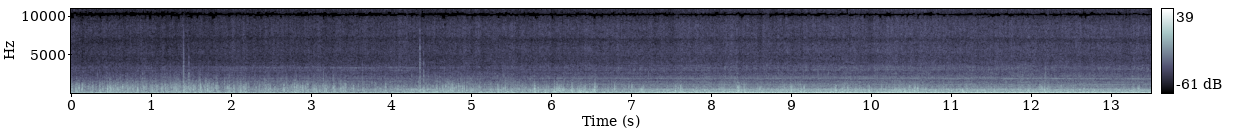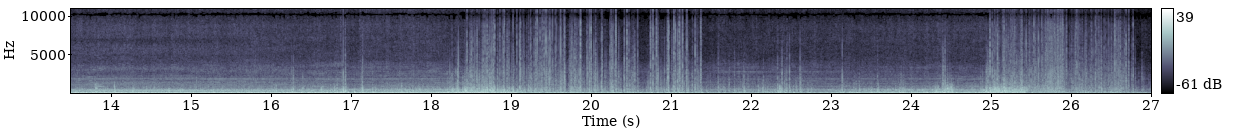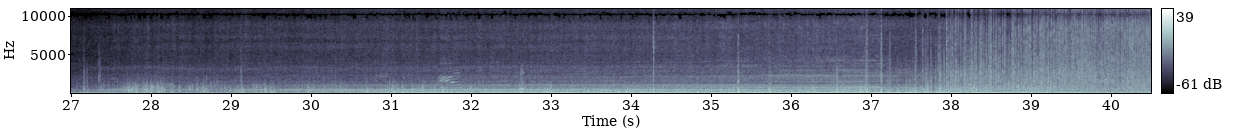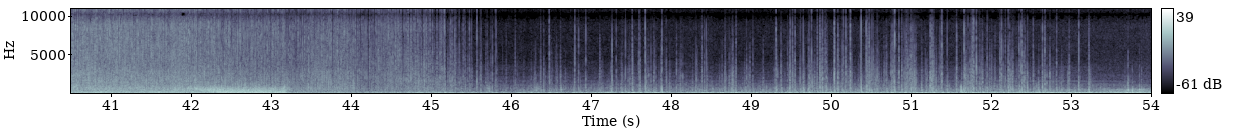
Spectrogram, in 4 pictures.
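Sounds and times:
race boat engines at high revs: 0.0s - 54.0s
wind buffeting microphone: 0.0s - 54.0s.

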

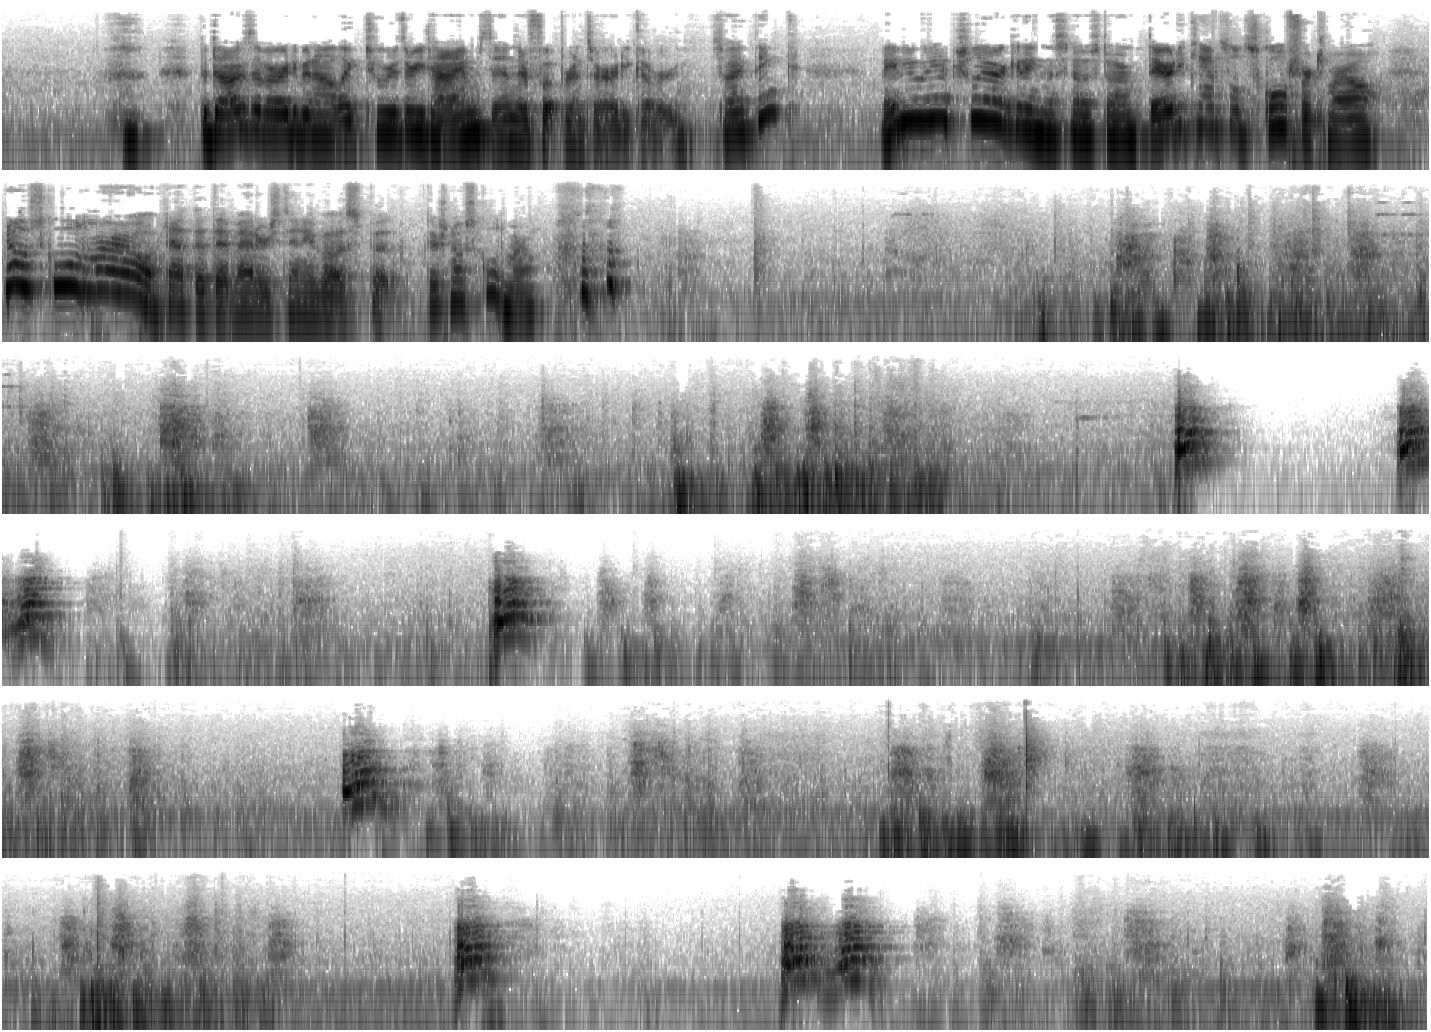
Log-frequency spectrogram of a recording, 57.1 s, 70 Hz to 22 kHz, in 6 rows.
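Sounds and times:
dog paws thumping and scrabbling: 7.3s - 26.0s, 28.7s - 57.0s
dog barking: 26.8s - 27.3s, 28.3s - 29.0s, 31.8s - 32.3s, 40.3s - 40.9s, 50.6s - 51.0s, 52.8s - 53.6s.

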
